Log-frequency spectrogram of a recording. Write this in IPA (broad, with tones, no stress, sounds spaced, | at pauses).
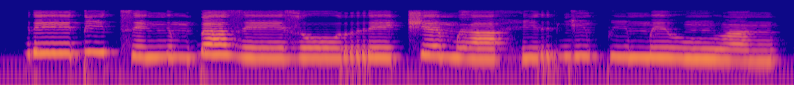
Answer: ɾ eː˦ ɗ i˦ t͡s e˨ ŋ ɪ˨ m ɗ a˦ z eː˨ z oː˨ r e˨ t͡ʃ ɛ˦˨ m ɣ a˨ h i˨ r ɡ ĩ˦ p i˦ m ɪ˦ β ũ˨ β ã˨ ŋ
